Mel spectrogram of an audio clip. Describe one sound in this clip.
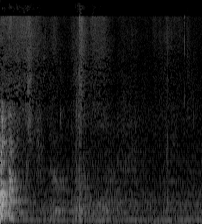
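Fabric rustles softly as a hand unfolds it.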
